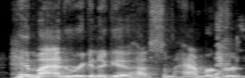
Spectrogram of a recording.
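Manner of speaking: overeager mock-European American accent, starting loud; European faking American. European guy inviting pals for hamburgers, faked American accent. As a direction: try too hard to sound American, European accent showing. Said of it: "European guy trying to be real American".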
